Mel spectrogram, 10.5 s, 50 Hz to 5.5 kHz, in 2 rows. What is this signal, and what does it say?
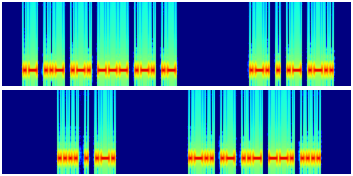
Morse code, heard as a keyed tone, about 30 wpm, 550 Hz. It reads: AURORA REAL HER LAUGH
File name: Ultimate Word List / 30WPM Ultimate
